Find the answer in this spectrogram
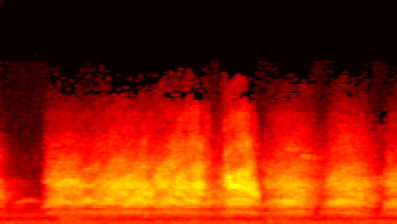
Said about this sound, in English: The alarm call of the jay helps protect not only the jay and its kin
